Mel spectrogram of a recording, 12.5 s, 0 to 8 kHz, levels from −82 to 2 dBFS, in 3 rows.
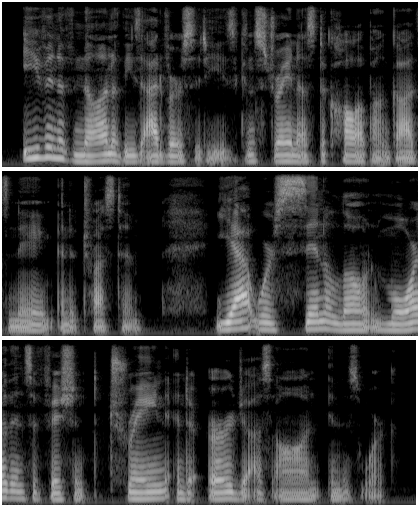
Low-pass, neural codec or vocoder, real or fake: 7.2 kHz; none; real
